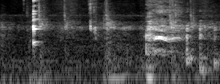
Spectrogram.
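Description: A fork clinks once against a glass bowl, a short sharp clink. About a second later comes a brief vocal sound from the eater.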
